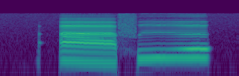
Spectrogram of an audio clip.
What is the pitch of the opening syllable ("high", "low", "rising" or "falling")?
low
